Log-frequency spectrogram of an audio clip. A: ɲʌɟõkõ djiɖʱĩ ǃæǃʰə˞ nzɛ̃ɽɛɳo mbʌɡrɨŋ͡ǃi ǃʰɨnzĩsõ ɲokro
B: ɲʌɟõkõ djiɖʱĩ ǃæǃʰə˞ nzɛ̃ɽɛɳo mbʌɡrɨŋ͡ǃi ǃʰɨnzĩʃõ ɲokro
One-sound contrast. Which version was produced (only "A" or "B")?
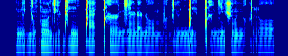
B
